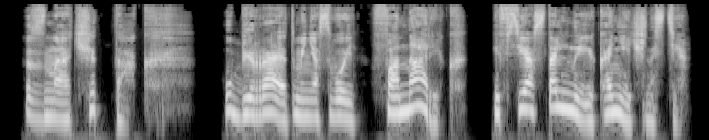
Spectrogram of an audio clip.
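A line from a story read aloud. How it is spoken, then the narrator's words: Hiss. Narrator (Russian): зашипела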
